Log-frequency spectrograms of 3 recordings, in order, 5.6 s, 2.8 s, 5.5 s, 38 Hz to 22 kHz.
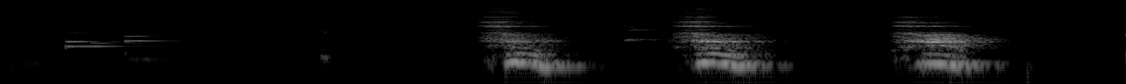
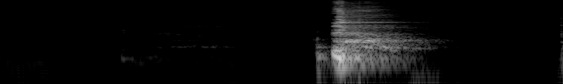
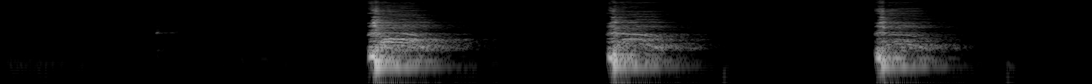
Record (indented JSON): {
  "exhalation_length": "5.6 s",
  "exhalation_amplitude": 1066,
  "exhalation_signal_mean_std_ratio": 0.41,
  "cough_length": "2.8 s",
  "cough_amplitude": 7076,
  "cough_signal_mean_std_ratio": 0.25,
  "three_cough_length": "5.5 s",
  "three_cough_amplitude": 5805,
  "three_cough_signal_mean_std_ratio": 0.29,
  "survey_phase": "beta (2021-08-13 to 2022-03-07)",
  "age": "45-64",
  "gender": "Female",
  "wearing_mask": "No",
  "symptom_none": true,
  "smoker_status": "Prefer not to say",
  "respiratory_condition_asthma": false,
  "respiratory_condition_other": false,
  "recruitment_source": "Test and Trace",
  "submission_delay": "1 day",
  "covid_test_result": "Negative",
  "covid_test_method": "RT-qPCR"
}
